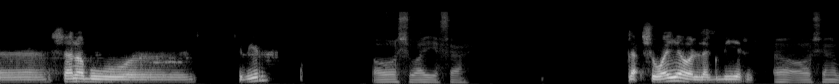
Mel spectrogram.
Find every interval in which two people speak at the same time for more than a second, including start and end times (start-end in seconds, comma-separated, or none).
none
